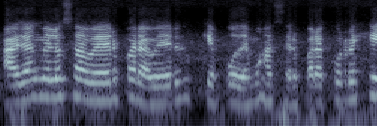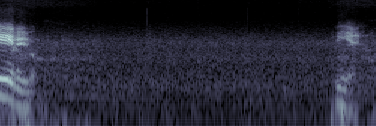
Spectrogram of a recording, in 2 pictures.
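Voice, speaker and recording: Over a video call, a woman with a Latin American Spanish accent teaches French online, explaining patiently in Spanish and checking in with her students. Her voice is on the high side and measured in pace, coming through a tinny, phone-like line with faint noise.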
